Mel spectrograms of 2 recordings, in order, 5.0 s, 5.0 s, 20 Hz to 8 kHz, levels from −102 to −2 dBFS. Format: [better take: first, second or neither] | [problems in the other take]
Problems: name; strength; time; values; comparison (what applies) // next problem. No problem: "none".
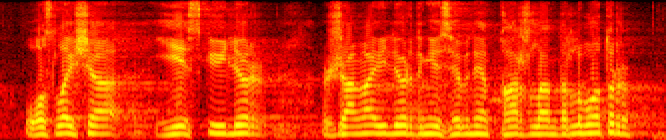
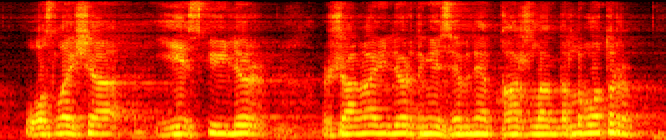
first | room echo; dies away in 0.2 s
